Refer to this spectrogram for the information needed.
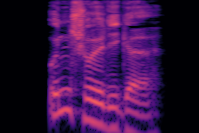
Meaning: inflection of unschuldig: 1. strong/mixed nominative/accusative feminine singular 2. strong nominative/accusative plural 3. weak nominative all-gender singular
- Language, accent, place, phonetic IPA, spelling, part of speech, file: German, Germany, Berlin, [ˈʊnʃʊldɪɡə], unschuldige, adjective, De-unschuldige.ogg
